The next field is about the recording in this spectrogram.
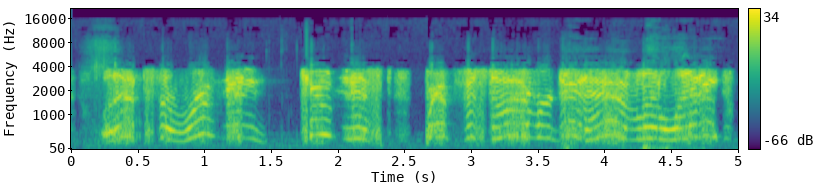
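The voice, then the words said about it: Yosemite Sam impression. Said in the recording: “Yosemite Sam ... shooting and rooting and tooting ... doing a hell of an impression”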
